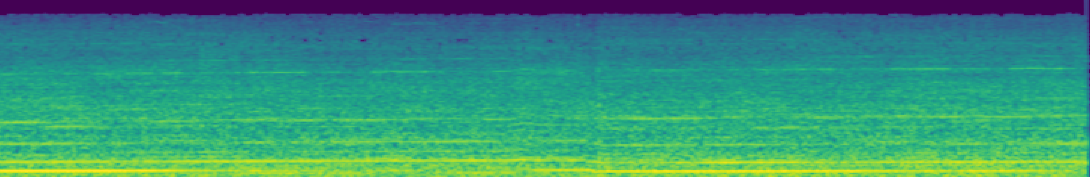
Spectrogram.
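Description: A racing car engine drones steadily at high revs, shifting pitch as it changes gear.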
